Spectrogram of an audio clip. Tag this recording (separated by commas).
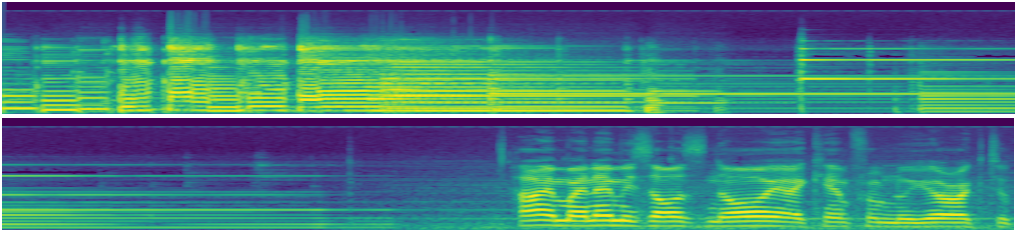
Speech, Guitar, Music, Musical instrument, inside a small room, Plucked string instrument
